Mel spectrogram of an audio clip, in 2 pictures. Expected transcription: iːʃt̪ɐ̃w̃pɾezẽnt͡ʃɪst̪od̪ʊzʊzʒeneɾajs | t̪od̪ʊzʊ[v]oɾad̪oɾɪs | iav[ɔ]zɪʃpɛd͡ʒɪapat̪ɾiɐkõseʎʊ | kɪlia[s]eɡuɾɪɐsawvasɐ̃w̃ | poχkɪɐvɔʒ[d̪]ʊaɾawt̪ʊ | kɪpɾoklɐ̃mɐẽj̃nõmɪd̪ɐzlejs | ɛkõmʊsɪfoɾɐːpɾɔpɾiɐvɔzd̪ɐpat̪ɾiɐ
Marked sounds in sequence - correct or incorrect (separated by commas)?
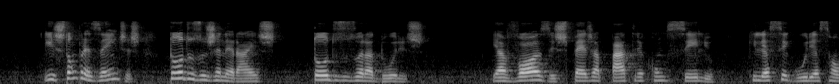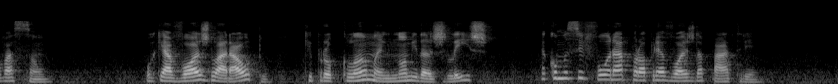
incorrect, correct, correct, correct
